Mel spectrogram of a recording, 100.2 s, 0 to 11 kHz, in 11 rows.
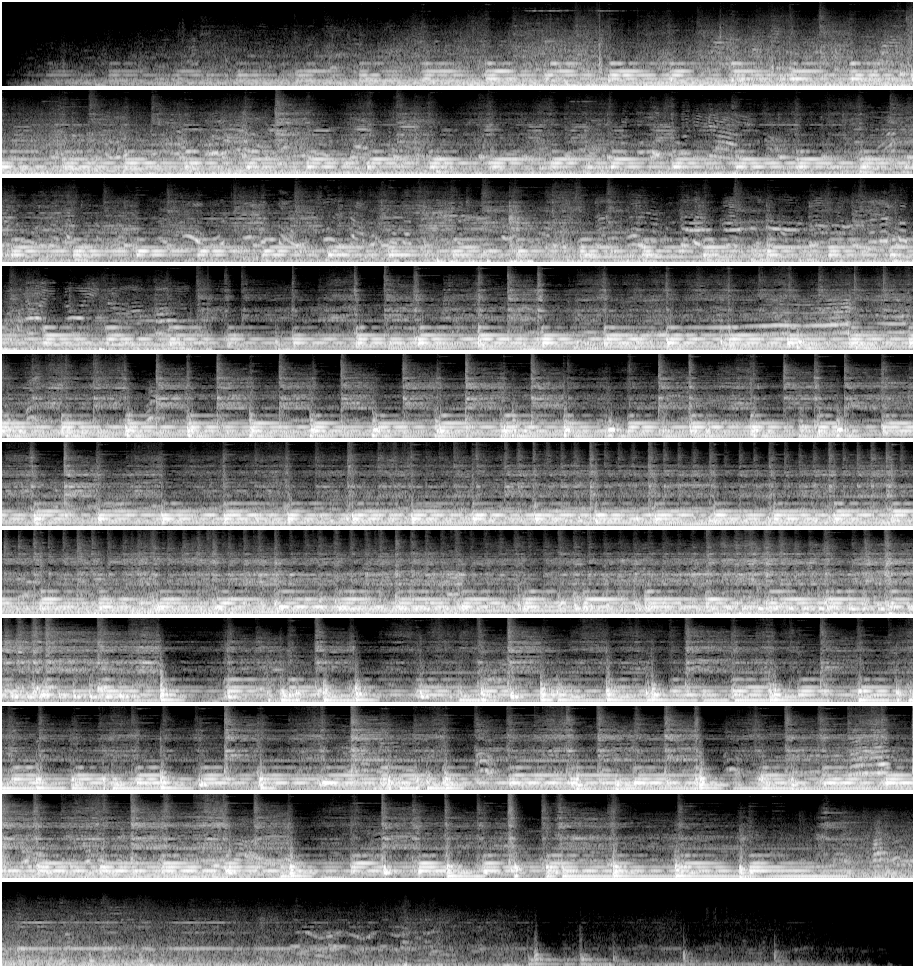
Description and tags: Thailand - Cymbals & Drums
Cymbals, drums, one voice. Folk music outside of Wat Phra That Doi Suthep.
You hear one instrument -besides the drum and the common pair of cymbals- which name I ignore -any help with this will be deeply appreciated!
This instrument apparently is very common in north Thailand and Laos. It consists of cymbals hanging in a wood structure that operates with strings! I mean, a totally alien thing for me.
Sound record it with -sorry- a GoPro camera Hero4, then edited with Audacity.
Ambient, Asia, Buddhism, Chiangmai, Cymbals, Drum, Drums, Folk, Laos, Music, Strings, Temple, Thailand, Traditional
